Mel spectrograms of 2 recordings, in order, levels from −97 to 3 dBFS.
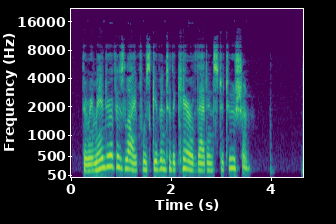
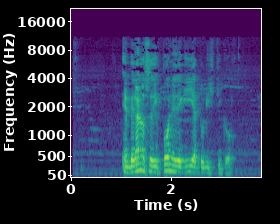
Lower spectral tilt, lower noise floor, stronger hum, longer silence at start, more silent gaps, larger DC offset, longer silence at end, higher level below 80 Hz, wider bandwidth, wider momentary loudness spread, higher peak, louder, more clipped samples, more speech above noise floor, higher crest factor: second, -4 dB/octave vs -5.5 dB/octave; first, -75 dBFS vs -58 dBFS; neither; second, 0.25 s vs 1.05 s; neither; neither; first, 1.05 s vs 0.6 s; about the same, -52 dBFS vs -56 dBFS; second, 9.6 kHz vs 11 kHz; second, 4 LU vs 16 LU; first, 0 dBFS vs -4 dBFS; first, -14 LUFS vs -19 LUFS; neither; first, 62 dB vs 39 dB; about the same, 14 dB vs 18 dB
